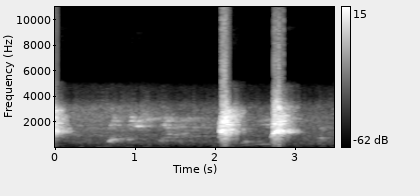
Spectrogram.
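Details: Scared Yorkshire Terrier at a commercial street in Vitória da Conquista, Brazil, after a balloon burst: voices at first, then two loud, abrupt yapping barks less than a second apart.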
